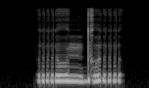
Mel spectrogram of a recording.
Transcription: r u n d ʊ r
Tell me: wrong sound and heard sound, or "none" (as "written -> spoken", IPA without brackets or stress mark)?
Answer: u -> ʊ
